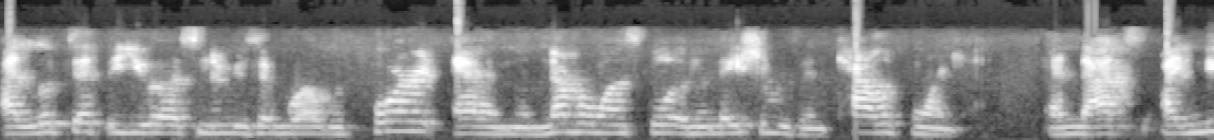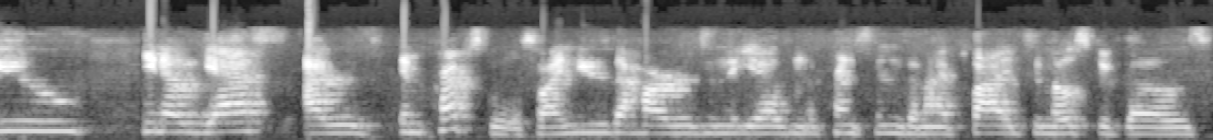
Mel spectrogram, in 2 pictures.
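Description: A woman talks at a fairly quick pace with an American accent, in an ordinary speaking voice. Her pitch is medium and her intonation fairly even. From Detroit, Michigan. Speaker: diversity and inclusion consultant. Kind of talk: interview.

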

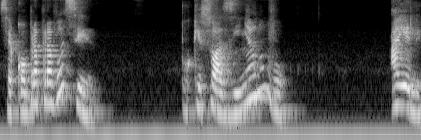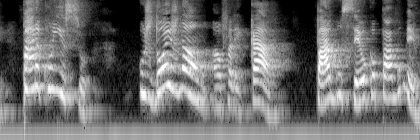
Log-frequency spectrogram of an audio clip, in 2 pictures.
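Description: A woman speaks very slowly with a Spanish accent, her pitch swinging very widely. Her tone is bright and sharp, and room echo is audible. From Brazil, Bolivian family. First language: Spanish (speaking Portuguese). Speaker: online course entrepreneur. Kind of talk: interview.

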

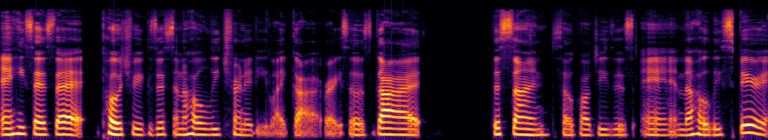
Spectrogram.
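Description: A woman talks at a fairly quick pace with a fairly low pitch and fairly even intonation. The recording is very clean and dry, close with no echo and a silent background. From Southeast Washington, DC. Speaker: poet and filmmaker. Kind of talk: casual interview. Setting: studio.

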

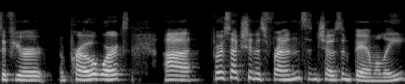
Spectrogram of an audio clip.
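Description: A woman speaks at a moderate pace in a plain, everyday voice. Her fairly high pitch shows ordinary variation over a quiet background. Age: 40s. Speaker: astrologer and psychic. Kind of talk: casual interview chat.

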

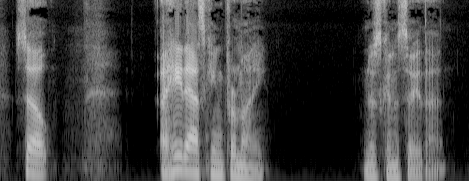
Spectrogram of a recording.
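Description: In a very clean recording with a silent background and a dry, close sound free of echo, a man speaks in a somewhat breathy voice at a fairly high pitch. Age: 40s. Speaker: musician and podcast co-host. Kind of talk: casual chat.

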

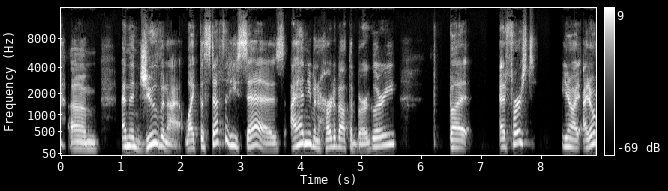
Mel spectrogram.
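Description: The speaker has an American accent and talks at a moderate pace with very wide pitch swings. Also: man. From rural Missouri near St. Louis. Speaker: political podcast co-host. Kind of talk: casual political chat.

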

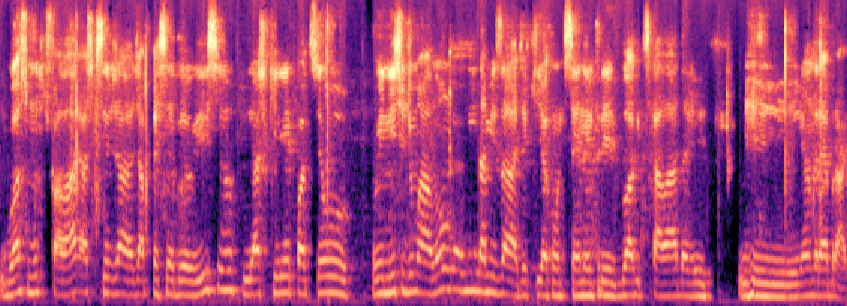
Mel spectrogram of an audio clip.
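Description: A man speaks at a moderate pace with a fairly high pitch and ordinary pitch variation, noticeable background noise behind him. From Curitiba, Paraná, Brazil. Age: 20s. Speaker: climbing coach and route setter. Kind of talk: casual interview.

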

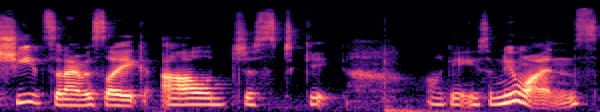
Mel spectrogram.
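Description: A woman at medium pitch speaks in an unremarkable speaking voice. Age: 30s. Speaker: podcast guest. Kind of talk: casual chat.

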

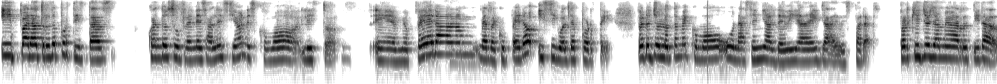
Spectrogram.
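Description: In a high pitch, a woman talks with ordinary pitch variation. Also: moderate pace. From Colombia. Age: 20s. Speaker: graphic designer. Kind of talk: interview.

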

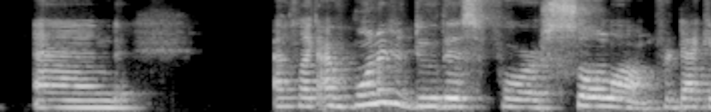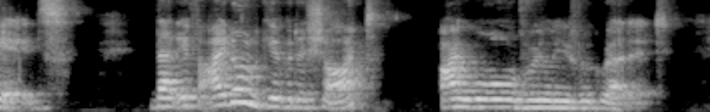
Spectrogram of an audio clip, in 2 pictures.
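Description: A woman talks at a medium pitch. Audible room echo is present. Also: ordinary pitch variation, moderate pace. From India. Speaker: venture capitalist. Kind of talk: interview.

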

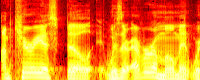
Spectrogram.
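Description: Lively in intonation and at a fairly quick pace, a man with a plain, everyday voice comes through in a very clean recording with a silent background. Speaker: podcast host and pizza writer.

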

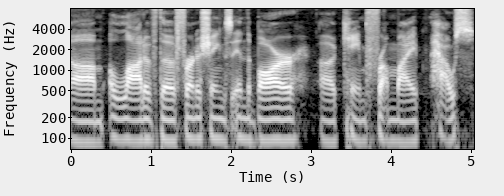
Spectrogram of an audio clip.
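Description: Over a silent background in a very clean recording, a man with an American accent speaks very slowly in a bright, sharp tone, his very deep, low voice monotone and flat. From US Midwest, Chicago. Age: 30s. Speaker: bar owner and concert promoter. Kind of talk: casual chat.

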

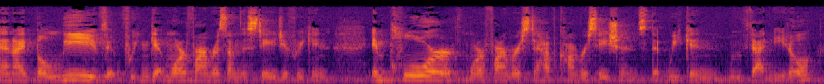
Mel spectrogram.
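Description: The speaker has a Canadian Prairies accent, a moderate pace, ordinary pitch variation, and hardly any pauses. Audible room echo and noticeable background noise are present. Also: woman, fairly low pitch for a woman. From Saskatchewan, Canada. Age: 40s. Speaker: farm advocacy organization leader. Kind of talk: interview conversation.

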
